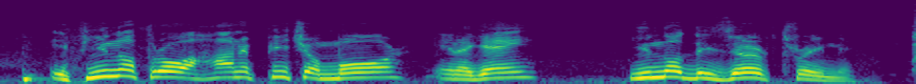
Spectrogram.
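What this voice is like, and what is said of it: Fairly good put-on Latin American accent. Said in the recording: “the accent, first of all, is pretty good ... He morphed back into an American there a couple of times”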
